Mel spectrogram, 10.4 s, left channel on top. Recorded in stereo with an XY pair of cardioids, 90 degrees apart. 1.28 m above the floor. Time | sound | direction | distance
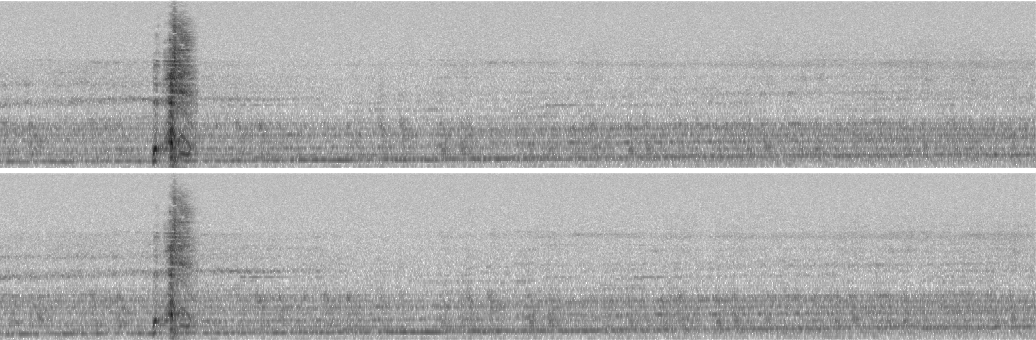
1.5 | a sneeze | 50° left | 0.9 m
